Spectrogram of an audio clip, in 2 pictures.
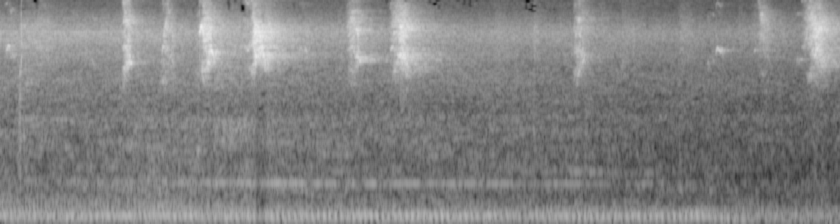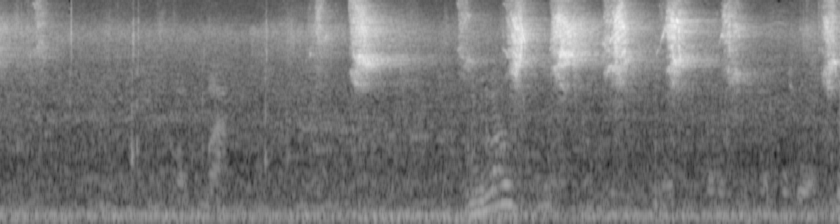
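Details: A young monkey, Jody, gives shrill, piercing cries in rapid bursts, calling its mother for help while another monkey, Spring, tries to kidnap it.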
